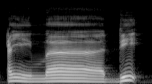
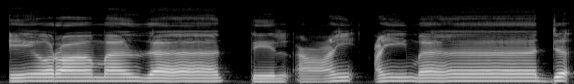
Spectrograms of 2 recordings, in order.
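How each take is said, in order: First: The 'ma' vowel is held for two beats. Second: The 'ma' vowel is held for five beats. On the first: The word runs on into the next one. "Cuma dua ketukan ya. ... Kalau dibaca disambung" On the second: The reading stops on this word. "Tapi kalau dihentikan ini. Ma ini jadi lima ketukan ya"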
